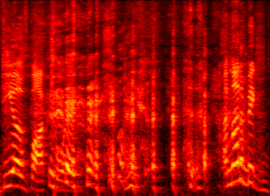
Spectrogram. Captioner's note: all laughing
